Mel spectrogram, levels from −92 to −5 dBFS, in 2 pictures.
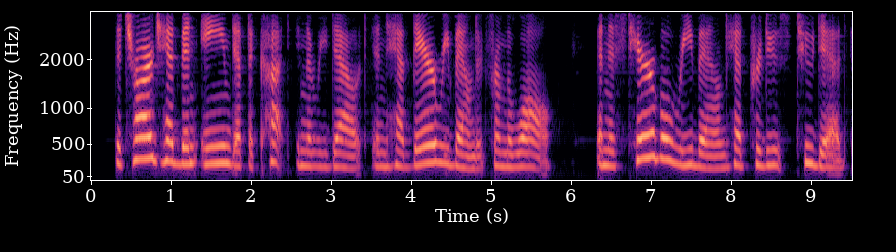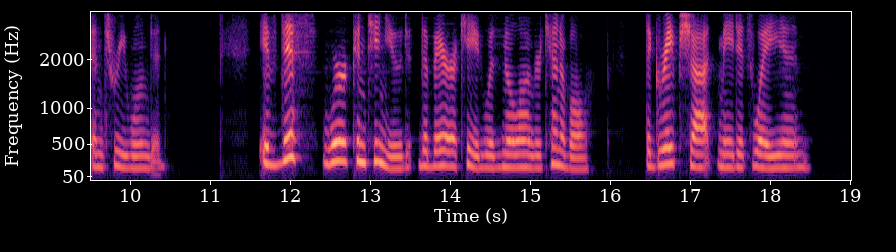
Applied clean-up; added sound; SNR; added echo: neural mask model DeepFilterNet 3.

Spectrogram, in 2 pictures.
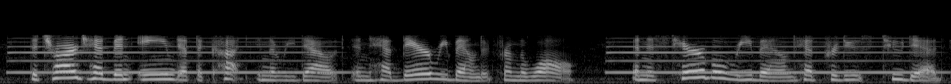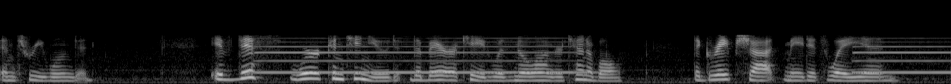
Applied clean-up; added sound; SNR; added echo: none; Wind instrument, woodwind instrument; 9 dB; none.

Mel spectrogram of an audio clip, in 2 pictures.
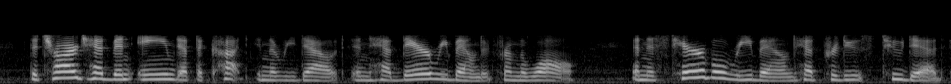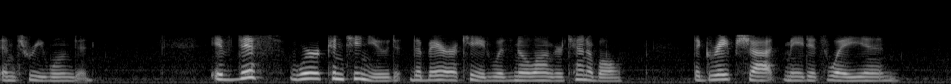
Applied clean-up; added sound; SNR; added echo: none; none; none; none.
